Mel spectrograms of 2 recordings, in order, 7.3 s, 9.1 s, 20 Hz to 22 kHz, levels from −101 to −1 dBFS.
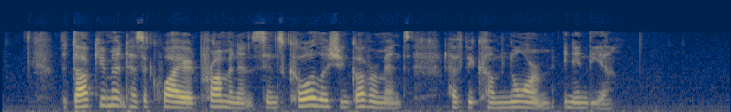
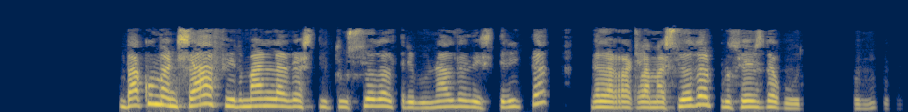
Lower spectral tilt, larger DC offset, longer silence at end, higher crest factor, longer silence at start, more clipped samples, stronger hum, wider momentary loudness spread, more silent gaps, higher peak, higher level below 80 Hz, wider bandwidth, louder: about the same, -2.5 dB/octave vs -3.5 dB/octave; neither; first, 1.15 s vs 0.35 s; first, 22 dB vs 16 dB; second, 0.3 s vs 1.2 s; neither; neither; first, 15 LU vs 11 LU; second, none vs 4.94-4.98 s, 5.50-5.61 s, 5.72-5.90 s, 7.15-7.20 s, 8.04-8.53 s; second, -12 dBFS vs -2 dBFS; about the same, -60 dBFS vs -62 dBFS; first, 11 kHz vs 8 kHz; second, -32 LUFS vs -16 LUFS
